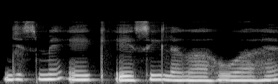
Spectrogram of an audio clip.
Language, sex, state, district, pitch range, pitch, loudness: Hindi, female, Bihar, Patna, 190-220 Hz, 200 Hz, -12 LUFS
